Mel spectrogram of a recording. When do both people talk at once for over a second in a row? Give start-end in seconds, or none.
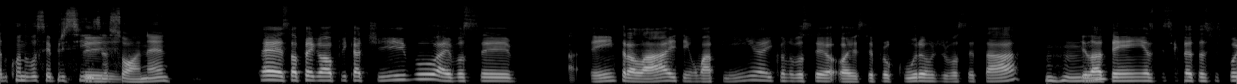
none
